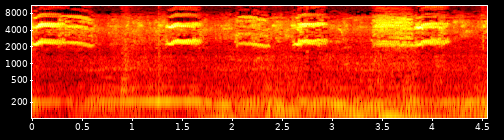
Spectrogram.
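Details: Nine-day-old white-rumped shama chick from Borneo giving high, harsh, screechy calls in bursts about every second and a half, over a steady low hum.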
